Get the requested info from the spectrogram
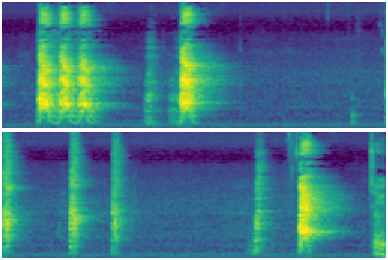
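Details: Indoors, a Jindo dog rescued from a slaughterhouse barks at its refrigerator reflection: a quick cluster of three loud barks, then sparser single barks and softer huffs separated by silences of one to two seconds.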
